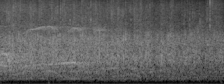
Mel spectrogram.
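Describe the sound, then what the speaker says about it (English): A festival audience at the official opening of the National Arts Festival applauds, giving steady, fairly distant crowd clapping that stays even throughout and eases off a little toward the end. "Can we give her a round of applause?"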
